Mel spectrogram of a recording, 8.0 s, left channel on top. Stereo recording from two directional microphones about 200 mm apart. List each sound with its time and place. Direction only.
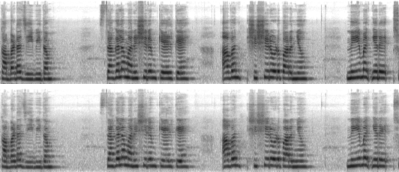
0.0 s speech: 45° left (ahead or behind)
2.1 s speech: 45° left (ahead or behind)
